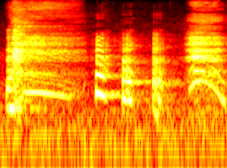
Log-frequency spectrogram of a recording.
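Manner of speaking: high, light burst of laughter; sheepish high-pitched laugh; giggle. Real, not acted. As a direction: giggle at your own silly bit. Laughs after joke accent.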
